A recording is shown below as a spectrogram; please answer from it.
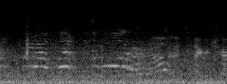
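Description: Indistinct raised voices of several people calling out, over a steady low rumble.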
